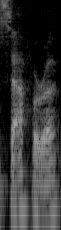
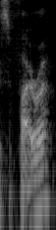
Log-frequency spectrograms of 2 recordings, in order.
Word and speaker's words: Sapphira: Ananias and Sapphira, I always say that wrong. I'm pretty sure it's actually Sapphira.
